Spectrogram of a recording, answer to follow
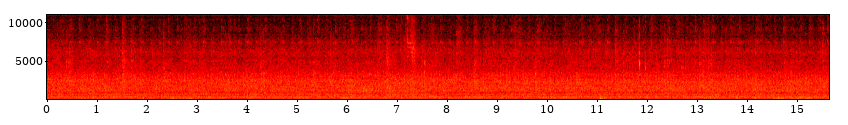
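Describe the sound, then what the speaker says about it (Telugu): A mixer grinder runs continuously, grinding tomato with fennel seeds, cinnamon and cloves into masala paste, a loud steady roar throughout. "ఇప్పుడైతే దీన్ని గ్రైండ్ చేసుకుందాము।"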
